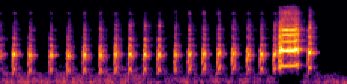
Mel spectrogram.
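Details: Wild junglefowl hen calling for a male. About seventeen short, even clucks come at roughly four per second, then one louder, longer, harmonic squawk closes the series. Faint rustling underneath.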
